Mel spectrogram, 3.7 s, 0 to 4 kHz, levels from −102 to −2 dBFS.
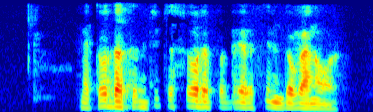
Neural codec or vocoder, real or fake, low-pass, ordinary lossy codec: none; real; 3.6 kHz; AAC, 24 kbps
